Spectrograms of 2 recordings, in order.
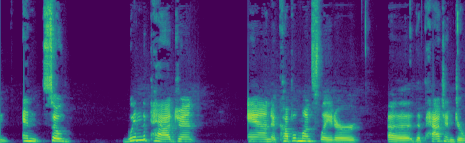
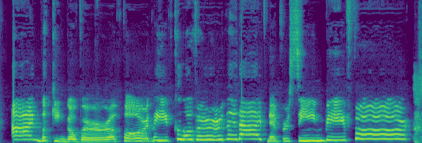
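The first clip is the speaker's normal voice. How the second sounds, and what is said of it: Sung line, slight Southern accent. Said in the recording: “kind of with like a slight Southern accent”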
